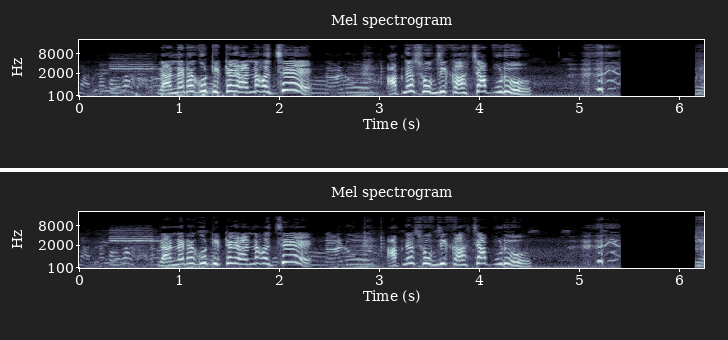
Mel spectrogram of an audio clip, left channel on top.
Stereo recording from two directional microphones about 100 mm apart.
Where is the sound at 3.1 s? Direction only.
80° left.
